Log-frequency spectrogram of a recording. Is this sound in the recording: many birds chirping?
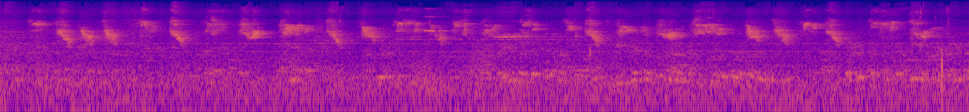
yes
